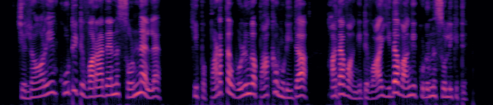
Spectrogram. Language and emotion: Tamil, angry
